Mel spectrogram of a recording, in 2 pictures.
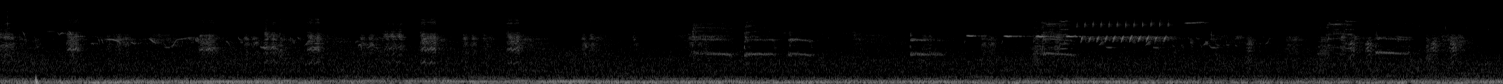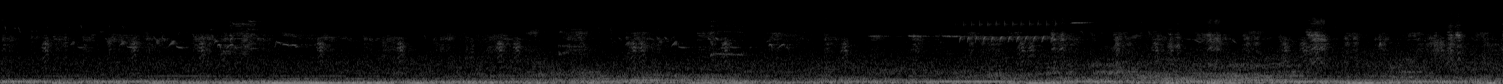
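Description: Birds chirping and calling in the trees, many short notes coming and going, over a steady low rumble.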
